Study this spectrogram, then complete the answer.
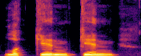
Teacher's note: the K actually sounds more connected to the next word, into.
